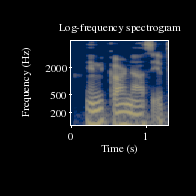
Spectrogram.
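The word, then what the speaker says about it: Encarnación: All right, how many syllables in Encarnacion? – Encarnacion is... Encarnacion. Five. – I believe that's right. – Yeah, that's right. – Good job.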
